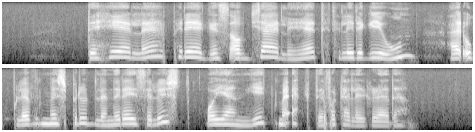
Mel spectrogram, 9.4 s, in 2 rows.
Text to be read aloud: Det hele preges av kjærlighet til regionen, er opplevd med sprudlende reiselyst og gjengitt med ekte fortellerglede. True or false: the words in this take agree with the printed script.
true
